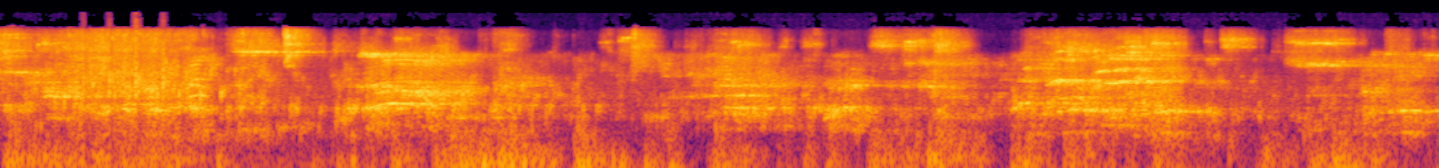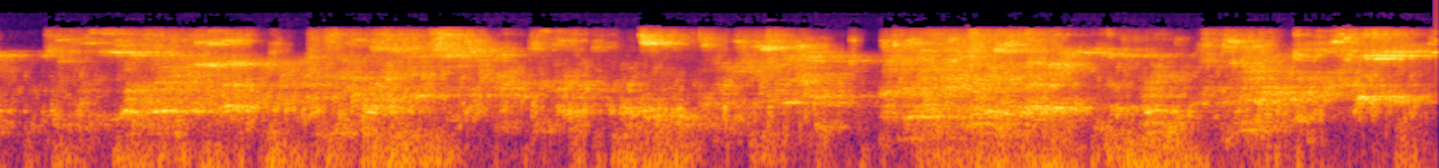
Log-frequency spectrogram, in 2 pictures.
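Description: Spectators talk and cheer in a large echoing gym.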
